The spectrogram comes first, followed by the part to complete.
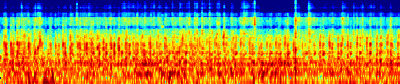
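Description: Skateboard wheels rolling over a tiled plaza: a steady rough rumble with rapid clicks as the wheels cross the tile joints.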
